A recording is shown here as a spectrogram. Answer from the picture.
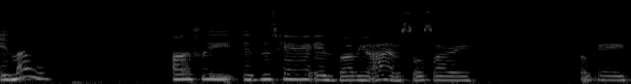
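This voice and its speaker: At a moderate pace broken by long, frequent pauses, a woman speaks in a somewhat breathy, medium-pitched voice. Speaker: YouTuber telling a story. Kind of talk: casual story time. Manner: halting, with pauses and repetitions.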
